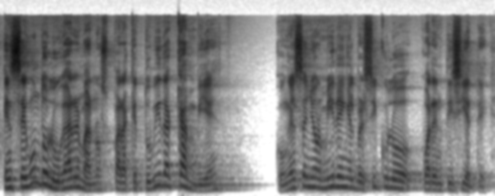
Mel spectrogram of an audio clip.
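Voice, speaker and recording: A male pastor preaches in a fairly high, very lively voice. His delivery jumps from loud, stretched-out calls down to soft, confiding asides. The sound carries a long reverb from a large church hall. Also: normal speed. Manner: animated preaching, voice swinging from loud peaks to quiet asides. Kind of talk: sermon.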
